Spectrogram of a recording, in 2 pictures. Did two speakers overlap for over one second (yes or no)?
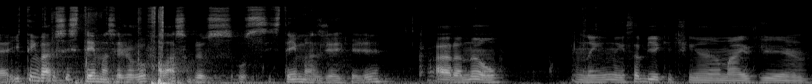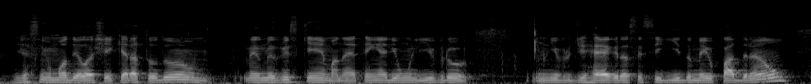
no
